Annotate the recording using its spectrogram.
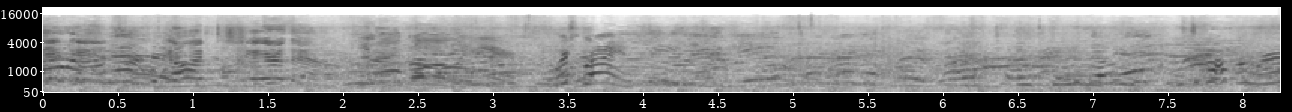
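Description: A group of children talking and calling out over one another, many high voices at once with no single clear speaker.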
